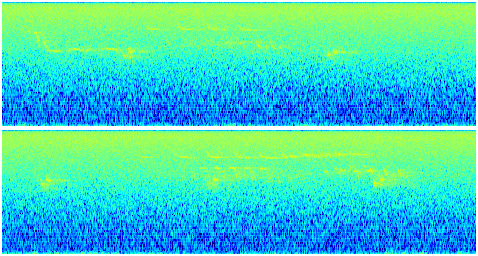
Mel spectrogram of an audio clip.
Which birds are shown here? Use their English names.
Mountain Chickadee, Yellow-rumped Warbler, Western Tanager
